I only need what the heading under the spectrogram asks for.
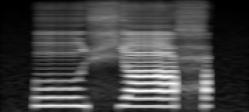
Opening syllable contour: high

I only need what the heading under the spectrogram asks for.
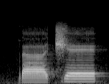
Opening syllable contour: low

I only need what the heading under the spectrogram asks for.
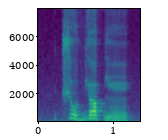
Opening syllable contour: falling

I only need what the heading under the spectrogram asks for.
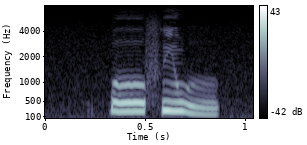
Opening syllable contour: high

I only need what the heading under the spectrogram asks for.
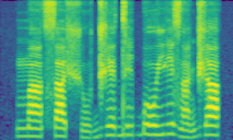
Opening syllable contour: high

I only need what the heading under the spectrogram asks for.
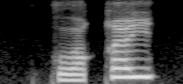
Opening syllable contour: low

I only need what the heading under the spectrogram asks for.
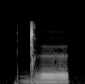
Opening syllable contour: low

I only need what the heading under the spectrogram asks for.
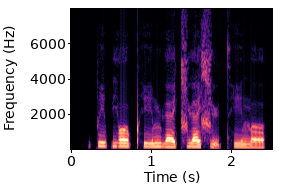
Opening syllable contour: falling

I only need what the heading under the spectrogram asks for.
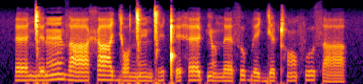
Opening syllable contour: low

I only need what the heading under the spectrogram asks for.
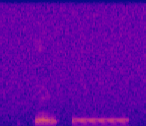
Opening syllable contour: high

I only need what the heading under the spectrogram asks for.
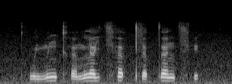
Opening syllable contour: low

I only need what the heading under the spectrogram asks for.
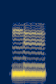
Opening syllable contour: high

